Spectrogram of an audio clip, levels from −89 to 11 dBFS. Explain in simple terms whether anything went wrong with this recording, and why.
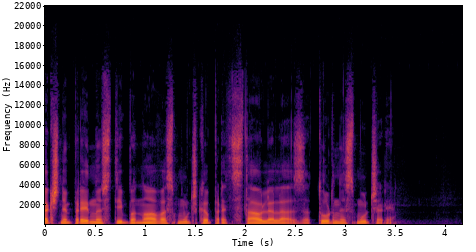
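Nothing went wrong here: the speech recording has no audible technical faults anywhere in it.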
